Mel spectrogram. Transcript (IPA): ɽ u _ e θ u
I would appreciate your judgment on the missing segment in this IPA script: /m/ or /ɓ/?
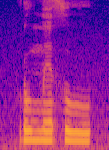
m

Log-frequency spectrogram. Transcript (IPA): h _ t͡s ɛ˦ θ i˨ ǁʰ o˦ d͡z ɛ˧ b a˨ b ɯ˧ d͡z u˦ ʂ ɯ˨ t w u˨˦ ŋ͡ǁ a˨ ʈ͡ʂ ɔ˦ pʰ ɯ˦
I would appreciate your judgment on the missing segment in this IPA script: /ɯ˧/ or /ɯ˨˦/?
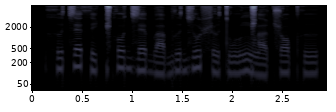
ɯ˧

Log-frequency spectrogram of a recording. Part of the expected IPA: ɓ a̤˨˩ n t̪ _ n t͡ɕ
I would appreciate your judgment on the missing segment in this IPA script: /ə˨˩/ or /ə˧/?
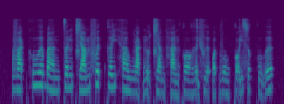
ə˧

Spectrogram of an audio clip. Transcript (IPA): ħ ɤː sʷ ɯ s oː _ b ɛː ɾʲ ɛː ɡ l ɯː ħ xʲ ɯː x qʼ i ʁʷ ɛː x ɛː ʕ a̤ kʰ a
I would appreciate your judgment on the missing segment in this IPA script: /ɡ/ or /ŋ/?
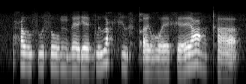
ŋ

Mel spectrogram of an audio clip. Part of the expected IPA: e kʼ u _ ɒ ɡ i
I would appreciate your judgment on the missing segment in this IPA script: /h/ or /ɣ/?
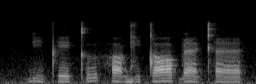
h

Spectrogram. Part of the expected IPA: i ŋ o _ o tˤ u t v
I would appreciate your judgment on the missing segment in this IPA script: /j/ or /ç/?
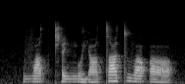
j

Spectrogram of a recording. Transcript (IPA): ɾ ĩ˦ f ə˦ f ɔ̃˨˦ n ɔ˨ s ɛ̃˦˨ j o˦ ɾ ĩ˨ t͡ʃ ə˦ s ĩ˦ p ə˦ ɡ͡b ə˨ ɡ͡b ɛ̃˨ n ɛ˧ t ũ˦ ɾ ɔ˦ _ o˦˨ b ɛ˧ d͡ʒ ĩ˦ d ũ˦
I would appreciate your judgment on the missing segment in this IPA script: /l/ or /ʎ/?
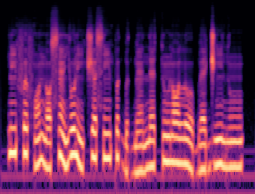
l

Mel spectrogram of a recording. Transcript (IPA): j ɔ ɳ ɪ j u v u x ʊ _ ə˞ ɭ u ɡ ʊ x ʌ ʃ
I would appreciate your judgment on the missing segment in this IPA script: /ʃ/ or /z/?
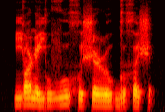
ʃ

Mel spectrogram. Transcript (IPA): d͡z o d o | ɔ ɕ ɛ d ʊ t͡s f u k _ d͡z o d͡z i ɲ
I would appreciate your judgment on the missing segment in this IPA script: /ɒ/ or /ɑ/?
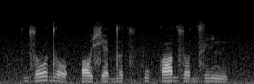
ɒ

